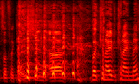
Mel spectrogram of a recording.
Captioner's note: all chuckling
